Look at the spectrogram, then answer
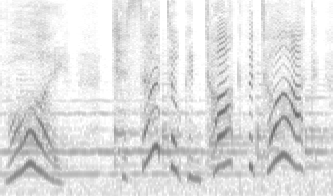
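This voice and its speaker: A woman voicing a small, cheeky, childlike fairy companion in a video game, with a squeaky voice and a blunt manner. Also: sing-song, slow, over loud music, exaggerated voice. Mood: knowing, cheeky. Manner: speaks of herself in third person, blunt.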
